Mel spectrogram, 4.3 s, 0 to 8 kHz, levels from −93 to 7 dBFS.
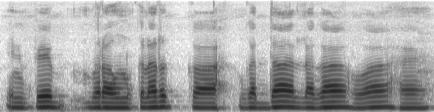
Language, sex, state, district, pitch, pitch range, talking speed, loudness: Hindi, male, Uttar Pradesh, Saharanpur, 135 Hz, 125-145 Hz, 110 wpm, -14 LUFS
